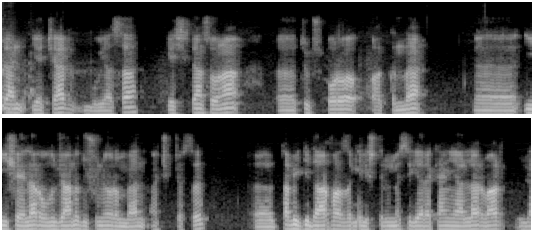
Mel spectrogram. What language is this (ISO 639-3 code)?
tur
